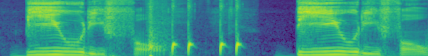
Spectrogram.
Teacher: When I say beautiful, participle or participle, the T sounds like D.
